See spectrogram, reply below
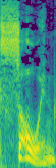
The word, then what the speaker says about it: Samhain: Y por oposición, el Samhain, o el, bueno, el Samhain, que es la pronunciación correcta,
